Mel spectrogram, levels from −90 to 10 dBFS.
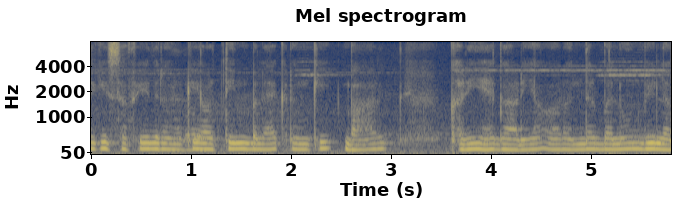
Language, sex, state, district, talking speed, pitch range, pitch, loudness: Hindi, male, Uttar Pradesh, Muzaffarnagar, 195 wpm, 140-155 Hz, 150 Hz, -18 LUFS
